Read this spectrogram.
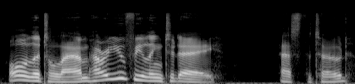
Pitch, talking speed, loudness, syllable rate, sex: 155 Hz, 185 wpm, -18 LUFS, 5.7 syllables/s, male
